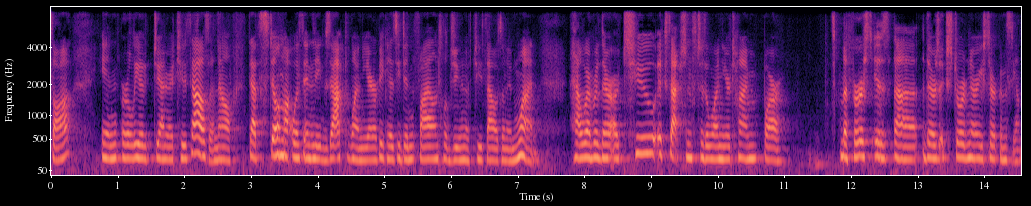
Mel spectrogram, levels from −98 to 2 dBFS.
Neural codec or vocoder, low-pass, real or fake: codec, 16 kHz, 2 kbps, FunCodec, trained on Chinese and English, 25 frames a second; 7.2 kHz; fake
